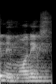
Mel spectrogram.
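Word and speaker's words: mnemonics: Actually में निमोनिक्स का spelling ये है MNE करके, ठीक है ना। कहीं बोलो निमोनिक्स एन से शुरू होगा, ये एम से होता है, एम साइलेंट होता है, याद रख लेना।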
